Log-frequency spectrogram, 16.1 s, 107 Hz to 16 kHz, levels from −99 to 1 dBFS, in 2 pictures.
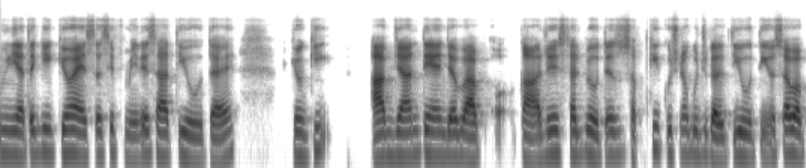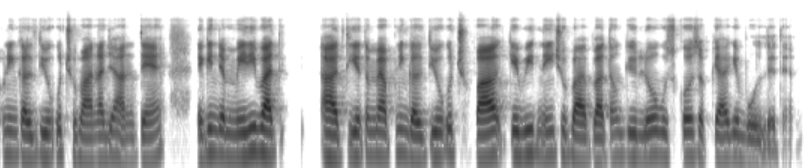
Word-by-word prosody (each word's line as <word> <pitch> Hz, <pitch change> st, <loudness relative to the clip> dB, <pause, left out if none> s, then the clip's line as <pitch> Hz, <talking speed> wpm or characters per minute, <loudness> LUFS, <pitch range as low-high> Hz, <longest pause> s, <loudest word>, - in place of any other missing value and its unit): नहीं 165 Hz, -1 st, +3 dB
आता 155 Hz, -, 0 dB
कि 175 Hz, +1 st, -2 dB
क्यों 170 Hz, 0 st, +2 dB
ऐसा 160 Hz, 0 st, +3 dB
सिर्फ़ 165 Hz, -1 st, -9 dB
मेरे 140 Hz, +2 st, -3 dB
साथ 155 Hz, -1 st, -1 dB
ही 160 Hz, -, -3 dB
होता 135 Hz, -2 st, -3 dB
है। 140 Hz, +4 st, -1 dB, 0.6 s
क्योंकि 155 Hz, +3 st, -6 dB, 0.6 s
आप 155 Hz, -, 0 dB
जानते 160 Hz, +2 st, +4 dB
हैं 160 Hz, -1 st, +4 dB
जब 155 Hz, 0 st, +1 dB
आप 140 Hz, 0 st, -4 dB
ओ -, -, -10 dB, 0.2 s
कार्यस्थल 160 Hz, +4 st, +1 dB
पे 165 Hz, -, -2 dB
होते 150 Hz, 0 st, -2 dB
हैं 160 Hz, -, -3 dB
तो 160 Hz, -, -9 dB
सबकी 190 Hz, +2 st, -7 dB
कुछ 165 Hz, 0 st, -6 dB
ना 165 Hz, -, -2 dB
कुछ 165 Hz, 0 st, -9 dB
गलती 135 Hz, +3 st, +1 dB
होती 150 Hz, -3 st, -4 dB
है -, -, -3 dB
सब 170 Hz, +1 st, +3 dB
अपनी 165 Hz, 0 st, -5 dB
गलतियों 150 Hz, +1 st, -2 dB
को -, -, -7 dB
छुपाना 140 Hz, 0 st, 0 dB
जानते 135 Hz, +2 st, -2 dB
हैं। 150 Hz, +4 st, +1 dB, 0.4 s
लेकिन 175 Hz, -1 st, -1 dB
जब 165 Hz, -2 st, 0 dB
मेरी 160 Hz, +4 st, +3 dB
बात 170 Hz, -3 st, +6 dB, 0.4 s
आती 150 Hz, 0 st, +4 dB
है 155 Hz, -, +3 dB
तो -, -, -6 dB
मैं 160 Hz, 0 st, +4 dB
अपनी 170 Hz, +3 st, -5 dB
गलतियों 145 Hz, +3 st, -4 dB
को 175 Hz, -, -5 dB
छुपा 155 Hz, -2 st, +6 dB, 0.2 s
के 165 Hz, -, +1 dB
भी 165 Hz, +2 st, -1 dB
नहीं 160 Hz, -, -2 dB
छुपा 155 Hz, -5 st, 0 dB
पाता 135 Hz, +1 st, +1 dB
हूँ 155 Hz, -, -14 dB
क्योंकि 155 Hz, -1 st, -7 dB
लोग 160 Hz, +1 st, -3 dB
उसको 160 Hz, +1 st, -4 dB
सब 155 Hz, -, -5 dB
आगे 145 Hz, +2 st, -4 dB
बोल 130 Hz, -1 st, -7 dB
देते -, -, -10 dB
हैं। -, -, -22 dB
155 Hz, 235 wpm, -25 LUFS, 145-165 Hz, 0.6 s, बात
